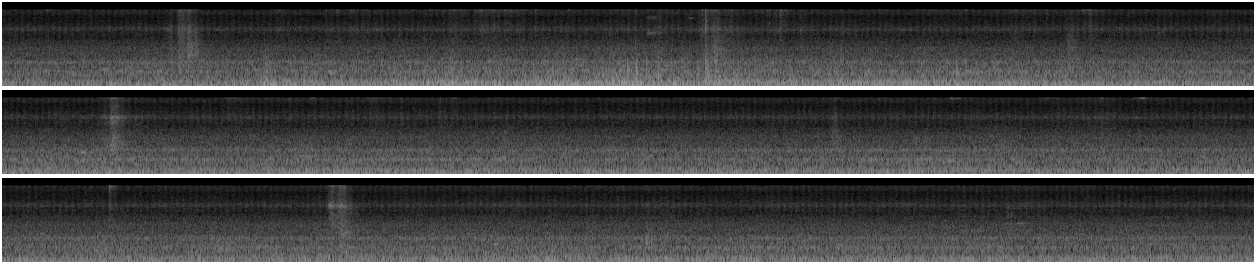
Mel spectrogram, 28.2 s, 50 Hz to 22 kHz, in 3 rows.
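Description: Interior of a JR 205-series electric commuter train running along the track: a steady rumble of wheels on rail, with a few single sharp clicks as it rolls over rail joints and points.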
